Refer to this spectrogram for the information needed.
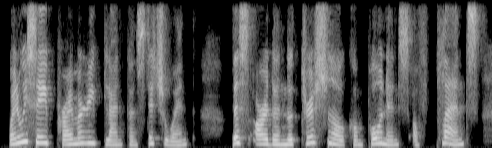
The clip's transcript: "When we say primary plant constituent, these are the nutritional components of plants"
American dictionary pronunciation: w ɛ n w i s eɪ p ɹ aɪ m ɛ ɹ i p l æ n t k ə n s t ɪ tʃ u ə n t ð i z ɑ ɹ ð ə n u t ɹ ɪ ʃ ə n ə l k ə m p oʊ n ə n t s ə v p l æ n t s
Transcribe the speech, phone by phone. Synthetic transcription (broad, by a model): w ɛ n w i s eɪ p ɹ aɪ m ɛ ɹ i p l æ n t k ə n s t ɪ tʃ u ə n t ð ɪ s ɑ ɹ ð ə n u t ɹ ɪ ʃ ə n ə l k ə m p oʊ n ə n t s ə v p l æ n t s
